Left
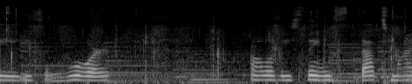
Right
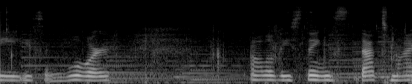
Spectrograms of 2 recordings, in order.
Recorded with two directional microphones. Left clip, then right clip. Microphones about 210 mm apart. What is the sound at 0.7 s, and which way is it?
Speech, 25° right (ahead or behind).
